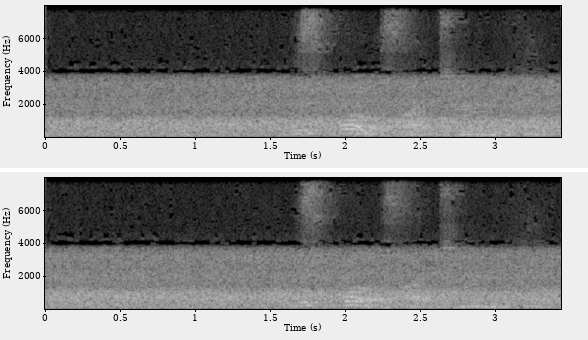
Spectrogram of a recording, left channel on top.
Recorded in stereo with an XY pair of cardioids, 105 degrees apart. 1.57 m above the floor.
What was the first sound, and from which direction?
A man speaking, 50° left.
